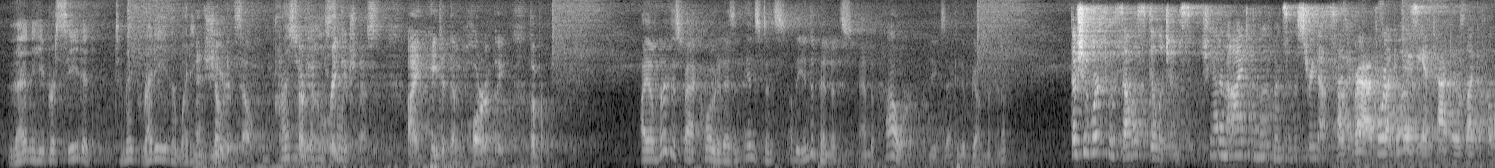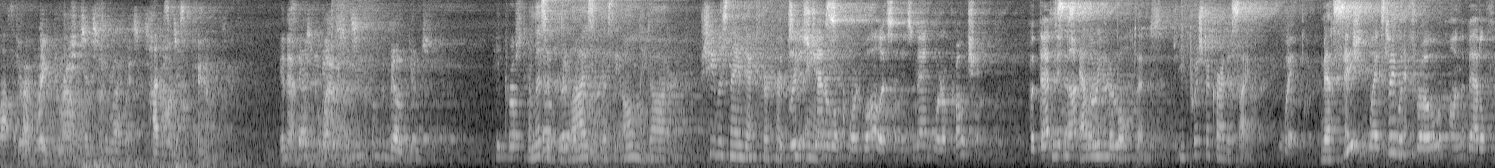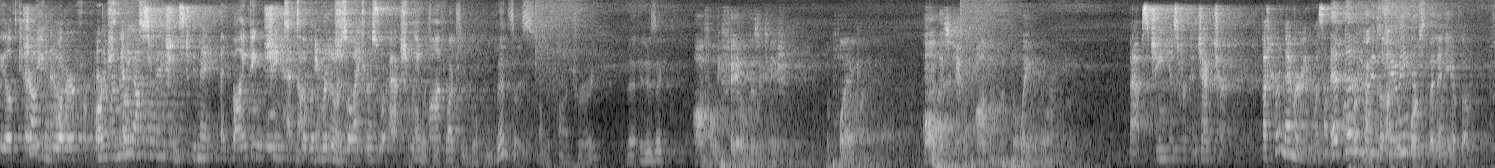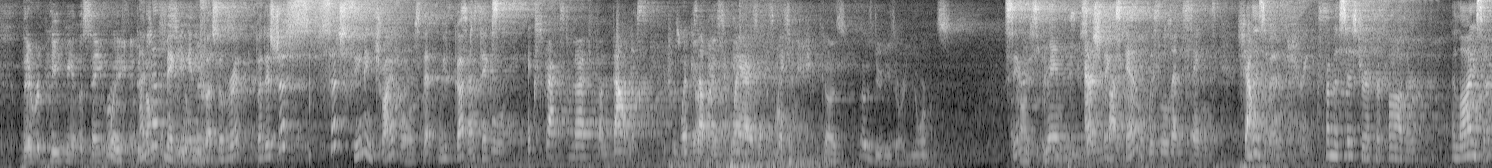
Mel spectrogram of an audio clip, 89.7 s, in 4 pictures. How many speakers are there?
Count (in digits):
10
